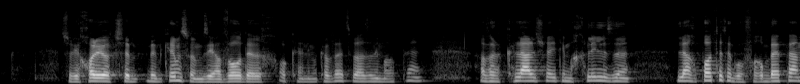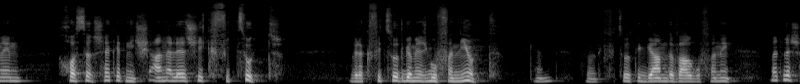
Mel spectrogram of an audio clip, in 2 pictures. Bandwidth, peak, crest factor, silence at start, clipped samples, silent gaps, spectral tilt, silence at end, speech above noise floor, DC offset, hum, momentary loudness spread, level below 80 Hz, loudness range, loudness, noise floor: 18.5 kHz; -2 dBFS; 24 dB; 0.65 s; under 0.1%; none; -6.5 dB/octave; 0 s; 38 dB; under 0.1%; none; 18 LU; -78 dBFS; 5 LU; -25 LUFS; -62 dBFS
